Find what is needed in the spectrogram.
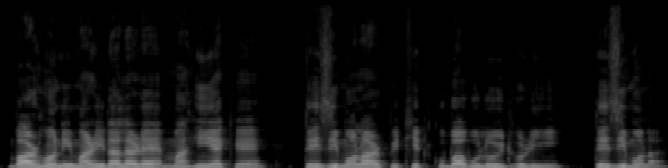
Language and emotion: Assamese, neutral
